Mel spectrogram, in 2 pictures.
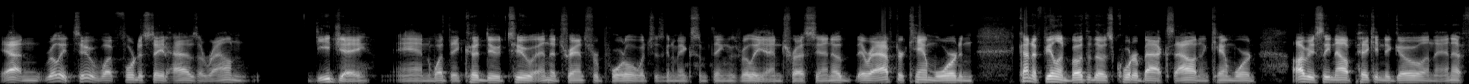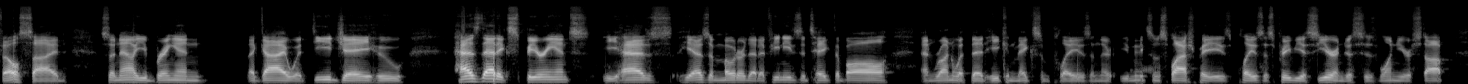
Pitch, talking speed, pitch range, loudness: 95 Hz, 225 wpm, 90-100 Hz, -21 LUFS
